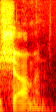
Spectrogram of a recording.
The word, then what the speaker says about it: shaman: And both Shaman and Shaman are correct, accepted pronunciations of the word. No, they're both correct, but we only accept one. The pronunciation shaman is listed first in the dictionary.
